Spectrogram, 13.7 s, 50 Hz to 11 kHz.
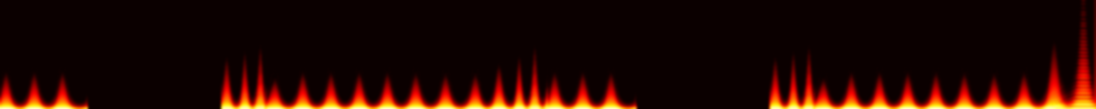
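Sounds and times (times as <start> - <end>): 
140 BPM dubstep bass loop in G major: 0.0 - 1.1, 2.8 - 8.0, 9.7 - 13.6.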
